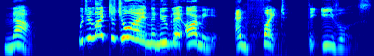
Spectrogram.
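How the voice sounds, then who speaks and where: A woman voicing a commanding, formal male leader of an otherworldly army in a storybook, loud and declamatory. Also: high voice, big pitch swings, slow, vocal fry, exaggerated voice. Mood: proud, grave. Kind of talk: storybook reading.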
